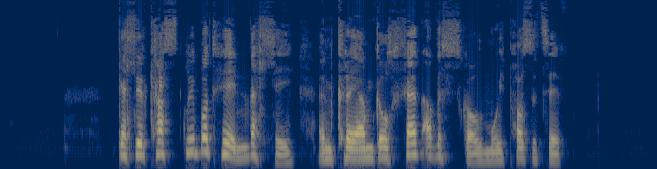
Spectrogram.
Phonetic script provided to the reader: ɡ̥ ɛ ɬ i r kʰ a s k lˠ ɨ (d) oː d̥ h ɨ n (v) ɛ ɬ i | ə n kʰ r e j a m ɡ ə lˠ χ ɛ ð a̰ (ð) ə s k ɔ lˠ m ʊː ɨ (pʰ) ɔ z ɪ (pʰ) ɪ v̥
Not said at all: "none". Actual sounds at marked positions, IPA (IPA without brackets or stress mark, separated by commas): b, v, ð, pʰ, tʰ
